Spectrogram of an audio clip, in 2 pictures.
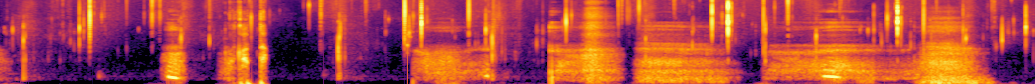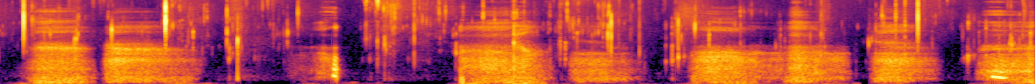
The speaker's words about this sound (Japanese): ところで、この息遣い、マイクに乗っちゃうかな。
